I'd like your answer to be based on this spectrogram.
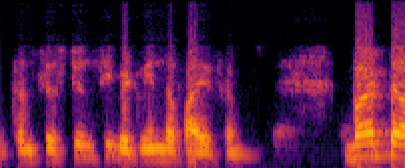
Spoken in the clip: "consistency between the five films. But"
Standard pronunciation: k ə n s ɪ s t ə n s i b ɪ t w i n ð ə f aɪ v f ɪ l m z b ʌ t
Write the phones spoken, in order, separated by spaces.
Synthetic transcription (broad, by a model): k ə n s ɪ s t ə n s i b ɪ t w i n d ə f aɪ v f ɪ m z b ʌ t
